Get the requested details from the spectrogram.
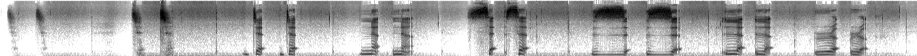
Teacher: প্রত্যেকটার place of articulation same, শুধু voice মডুলেশনের কারণে সাউন্ডগুলো ডিফারেন্ট হচ্ছে। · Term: অ্যালভিওলার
